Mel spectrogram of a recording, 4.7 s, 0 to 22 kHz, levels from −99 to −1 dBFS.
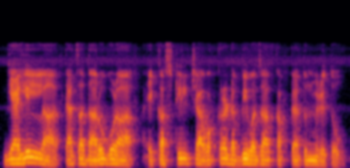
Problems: constant background noise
